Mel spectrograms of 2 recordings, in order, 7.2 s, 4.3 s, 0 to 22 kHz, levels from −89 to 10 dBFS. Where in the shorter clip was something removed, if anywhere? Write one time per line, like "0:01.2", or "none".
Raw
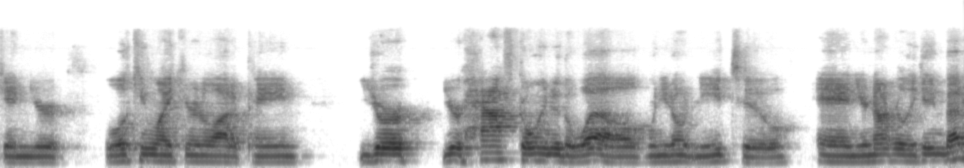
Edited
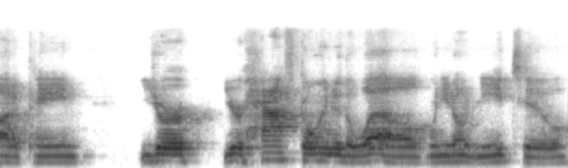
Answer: none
